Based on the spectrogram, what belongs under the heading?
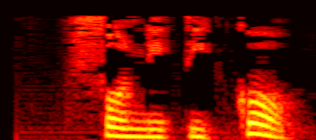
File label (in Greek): "fonitiko", Greek; φωνητικό; phonetic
